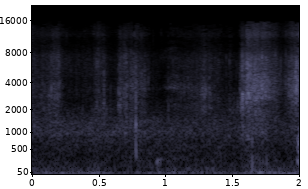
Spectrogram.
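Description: Footsteps and rustling on a wet forest floor of grass and leaf litter, with a louder rustle near the end.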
